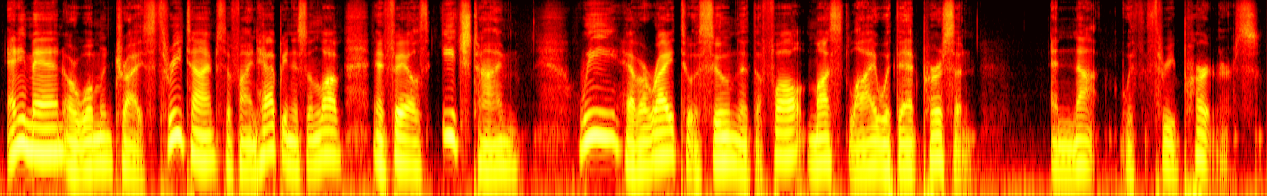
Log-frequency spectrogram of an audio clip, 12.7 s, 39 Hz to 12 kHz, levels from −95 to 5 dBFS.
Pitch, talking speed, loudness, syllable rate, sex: 115 Hz, 175 wpm, -17 LUFS, 4.4 syllables/s, male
